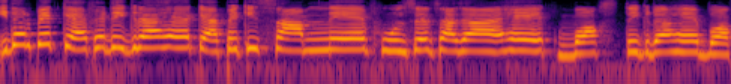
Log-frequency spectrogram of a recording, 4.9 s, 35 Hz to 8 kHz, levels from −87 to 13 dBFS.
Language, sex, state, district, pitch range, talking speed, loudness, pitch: Hindi, female, Bihar, Samastipur, 285-355 Hz, 260 wpm, -12 LUFS, 315 Hz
